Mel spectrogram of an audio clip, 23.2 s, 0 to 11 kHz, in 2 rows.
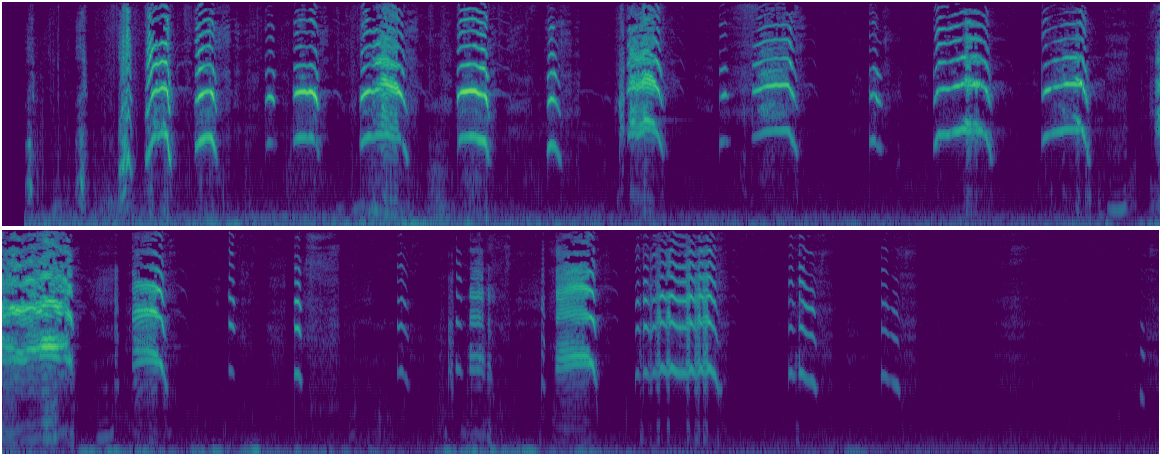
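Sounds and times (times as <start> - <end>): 
chimpanzee screaming: 1.2 - 4.9, 6.2 - 6.7, 7.5 - 8.0, 8.7 - 12.3, 17.1 - 18.8.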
